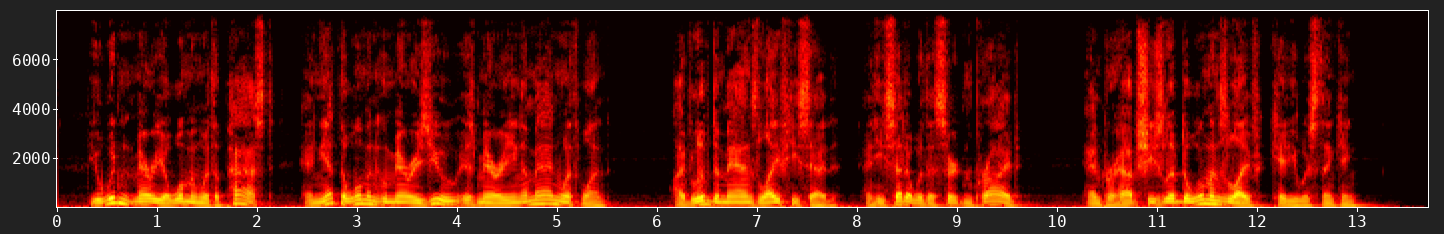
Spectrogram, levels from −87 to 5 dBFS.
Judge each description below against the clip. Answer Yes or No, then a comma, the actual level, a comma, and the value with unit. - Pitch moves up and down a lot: No, average, 4.1 semitones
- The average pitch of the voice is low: Yes, low, 110 Hz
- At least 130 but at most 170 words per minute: No, average, 200 wpm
